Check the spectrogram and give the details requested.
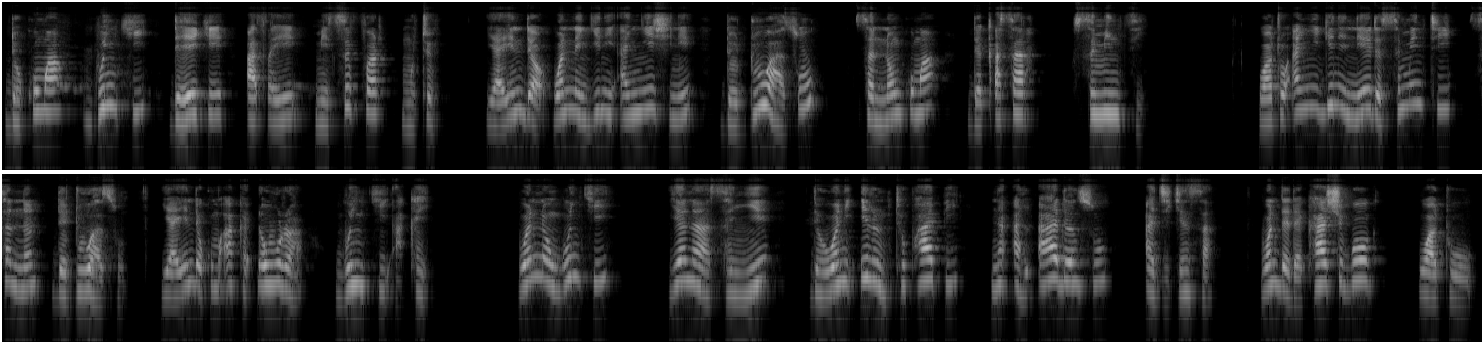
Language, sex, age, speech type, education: Hausa, male, 30-45, spontaneous, primary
